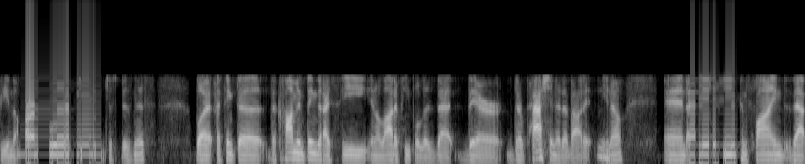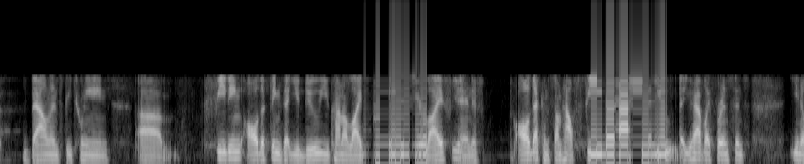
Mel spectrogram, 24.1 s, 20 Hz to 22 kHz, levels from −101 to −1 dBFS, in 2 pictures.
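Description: A speech recording heavily damaged by the G.723.1 codec throughout, at 6.3 kbit/s, with nothing above 4 kHz, so the voice is muffled and hoarse and consonants smear together. That roughness follows the talker's own pitch, which separates it from the second fault: robotic sound from repeated short buffers. At 0.31 to 1.52 s, 10.36 to 11.10 s (after "and i", before "find that balance between"), 17.52 to 18.47 s (after "do you kind of", before "life yeah and if") and 20.94 to 22.07 s (after "of that can somehow", before "that you have like"), the voice collapses into a rigid metallic buzz locked at 200 Hz. Essentially all of the audio in those spans is replaced this way. The likely cause is a 5 ms slice being looped while new audio arrives too late, which fits a player filling gaps by repetition. Because the gaps are covered rather than left empty, there are no silent dropouts, only a steady drone that still loosely tracks the syllables.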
